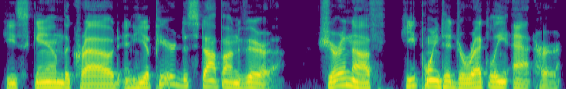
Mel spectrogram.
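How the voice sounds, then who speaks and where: A man reading a scripted story as narrator, in a measured, literary storytelling manner. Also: medium pitch, lively intonation, dry recording.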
